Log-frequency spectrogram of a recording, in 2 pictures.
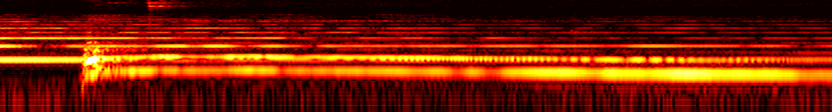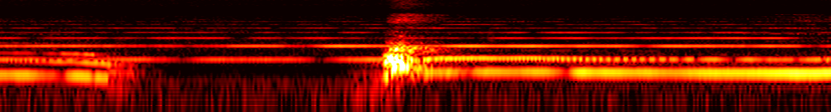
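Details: Rottweiler howling along with a fire alarm: a long, steady, slightly falling howl lasting about four seconds, a short pause, then a second howl rising into the same pitch, all over the alarm's continuous shrill electronic tones.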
